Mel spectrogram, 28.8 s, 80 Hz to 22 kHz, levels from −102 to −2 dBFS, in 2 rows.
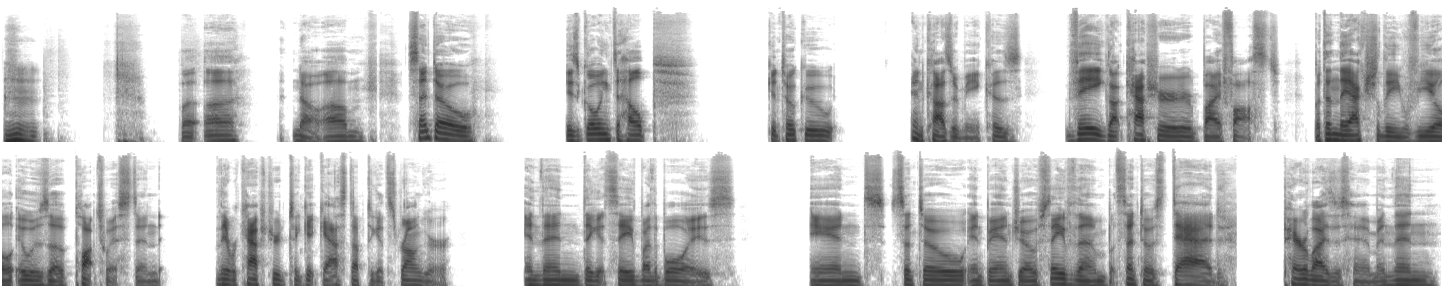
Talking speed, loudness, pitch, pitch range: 125 wpm, -28 LUFS, 100 Hz, 90-110 Hz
